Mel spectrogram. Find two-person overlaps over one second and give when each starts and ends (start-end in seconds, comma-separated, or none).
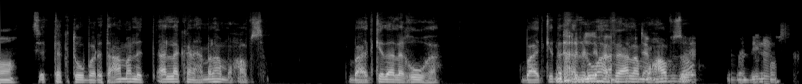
5.6-7.0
